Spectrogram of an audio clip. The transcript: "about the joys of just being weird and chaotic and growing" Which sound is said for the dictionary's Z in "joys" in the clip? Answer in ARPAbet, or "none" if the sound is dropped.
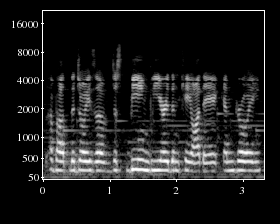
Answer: Z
